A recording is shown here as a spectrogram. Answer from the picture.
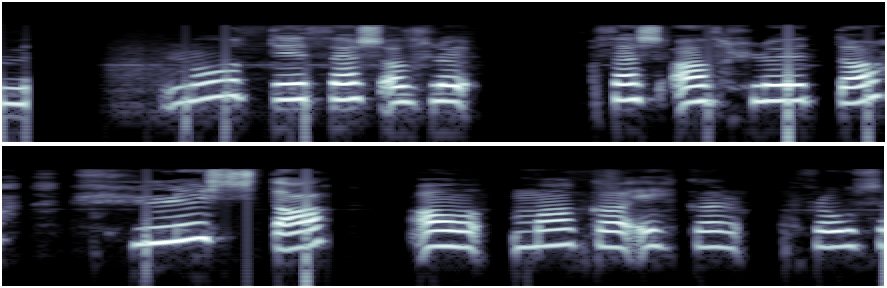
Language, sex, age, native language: Icelandic, male, 11, Icelandic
